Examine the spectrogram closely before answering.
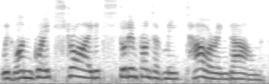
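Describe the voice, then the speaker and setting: An actress playing a hapless, literal-minded female private detective, narrating a comic radio serial with mock-dramatic seriousness and deadpan jokes. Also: a little high, moderate pace, lightly acted. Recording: noisy old cassette of radio broadcast.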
